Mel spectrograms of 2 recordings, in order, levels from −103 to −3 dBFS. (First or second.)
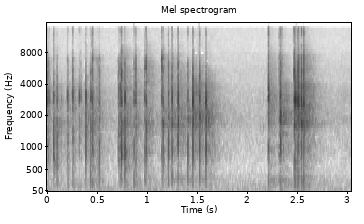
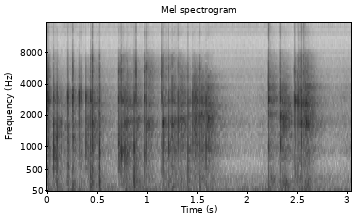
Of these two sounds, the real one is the first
